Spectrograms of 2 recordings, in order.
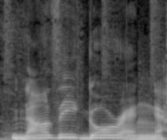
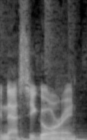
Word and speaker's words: nasi goreng: Straight off the top, the code word you need for Flyaway Fridays is Nasi Goreng.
